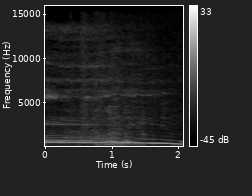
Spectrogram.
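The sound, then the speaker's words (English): A person imitates a wolf howl: one sustained, loud vocal tone held steady for about two seconds, then sliding downward as it fades out. “Is that why you booked me? For the wolf noise?”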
